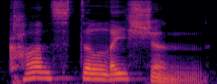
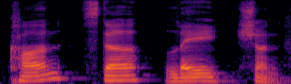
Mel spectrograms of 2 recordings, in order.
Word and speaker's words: constellation: okay next we have constellation that's a little difficult pronunciation right con sta lei shun so four syllables constellation constellation is a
